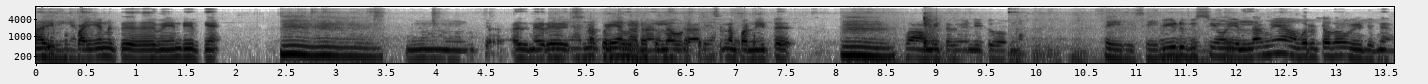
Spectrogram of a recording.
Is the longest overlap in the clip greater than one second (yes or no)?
yes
